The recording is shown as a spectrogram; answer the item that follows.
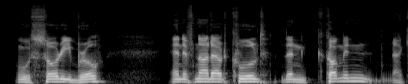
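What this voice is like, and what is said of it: Bad put-on Canadian accent. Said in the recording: “Oh, yeah, he's Canadian ... I'm not gonna beslander the Canadians with my bad accent.”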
